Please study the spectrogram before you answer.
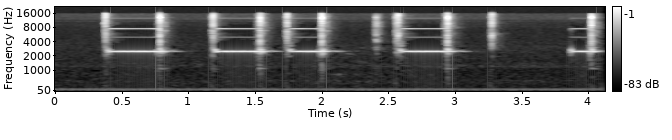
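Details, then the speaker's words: Second relay removed from a Chaffoteaux & Maury Nexia boiler control board, on a tester in beep mode: the relay clicks repeatedly but beeps only in broken bursts, an intermittent contact suspected of causing the boiler faults. "Je l'ai branché sur le testeur en mode bip. Il a des ratés. On entend qu'il claque, mais ça bip pas."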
